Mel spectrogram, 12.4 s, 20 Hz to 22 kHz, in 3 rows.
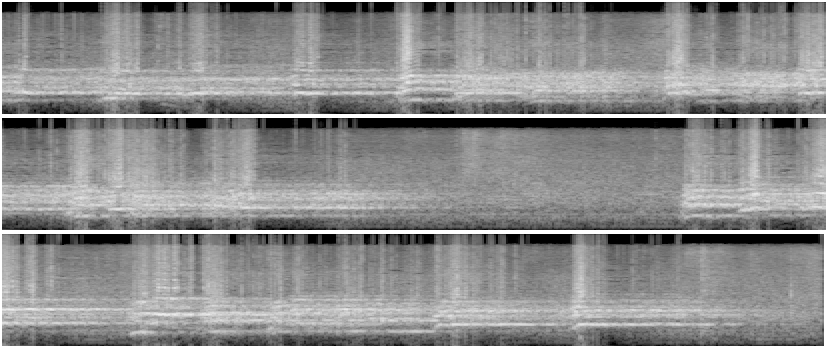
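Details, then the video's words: Dogs barking on April 28, 2014: a dense, continuous chorus of overlapping harsh barks and yips with no pauses, briefly quieter for a moment in the middle before the loud barking resumes. "The Barking Lot"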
